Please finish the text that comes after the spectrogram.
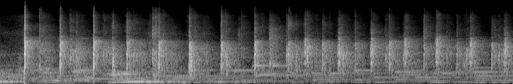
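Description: A church congregation claps in steady rhythmic unison, sharp loud claps roughly every quarter second with a musical or sung background underneath, continuing throughout.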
